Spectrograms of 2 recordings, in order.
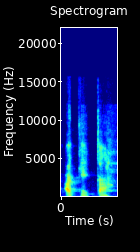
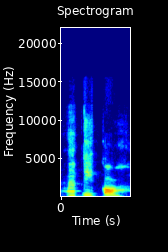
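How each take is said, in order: First: It has a plain k sound and ends in -ah. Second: It has a deep throat q sound and ends in -oh. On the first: This is how Indonesians say it. "Kalau orang Indonesia bilangnya akikah" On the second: This is the original Arabic form. "kalau aslinya bahasa Arabnya itu aqiqatun, aqiqoh ya"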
